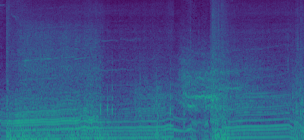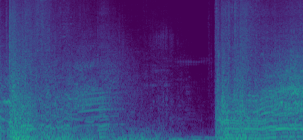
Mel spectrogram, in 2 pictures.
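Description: A sports car engine roars at high speed and revs up and down.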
